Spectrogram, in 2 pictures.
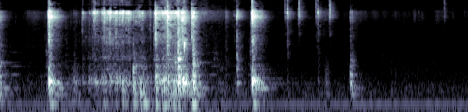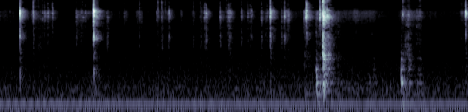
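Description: Fabric rustles and crinkles as it is handled.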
